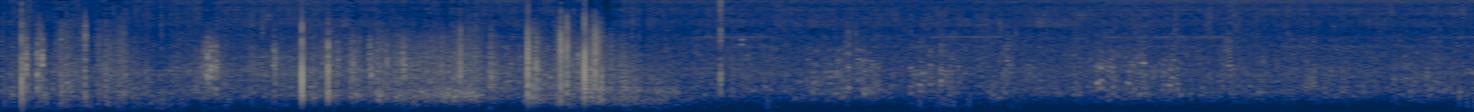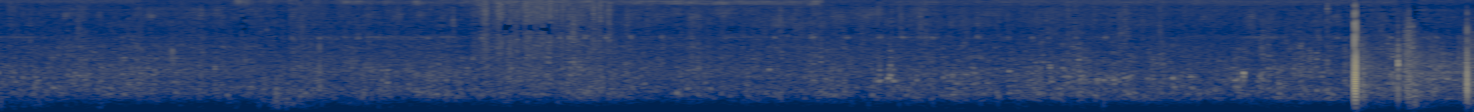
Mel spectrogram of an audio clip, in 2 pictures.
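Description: Aerial firework shells bursting: a dense run of sharp bangs and crackles over the first few seconds, then a lull with only faint background noise, then a few loud bangs near the end.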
